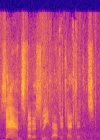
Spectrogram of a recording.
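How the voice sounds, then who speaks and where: A woman's voice: rumbling low, sing-song, moderate pace, bright, forceful tone, a little hiss or hum, full character voice. A woman voicing a vain, upbeat skeleton in an audio drama, with theatrical exclamations. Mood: fond, proud. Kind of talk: fan audio drama acting.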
